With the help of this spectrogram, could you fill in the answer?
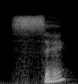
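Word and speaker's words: ces: only one form okay and it's say okay remember open Say Say Say Okay one example s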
